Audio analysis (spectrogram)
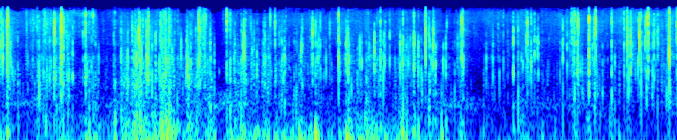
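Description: A soft white and blue plastic packaging bag full of cotton pads is squeezed and crinkled with fingertips and long nails. The result is continuous close crinkling and crunching, with many sharp bright crackles over a low, muffled rustle that swells and eases, dipping quieter near the sixth second.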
